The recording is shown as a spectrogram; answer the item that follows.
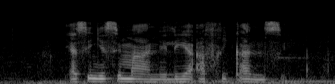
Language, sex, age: Southern Sotho, male, 20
